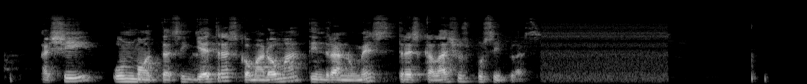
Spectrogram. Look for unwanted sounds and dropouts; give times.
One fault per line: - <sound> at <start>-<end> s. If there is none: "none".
none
